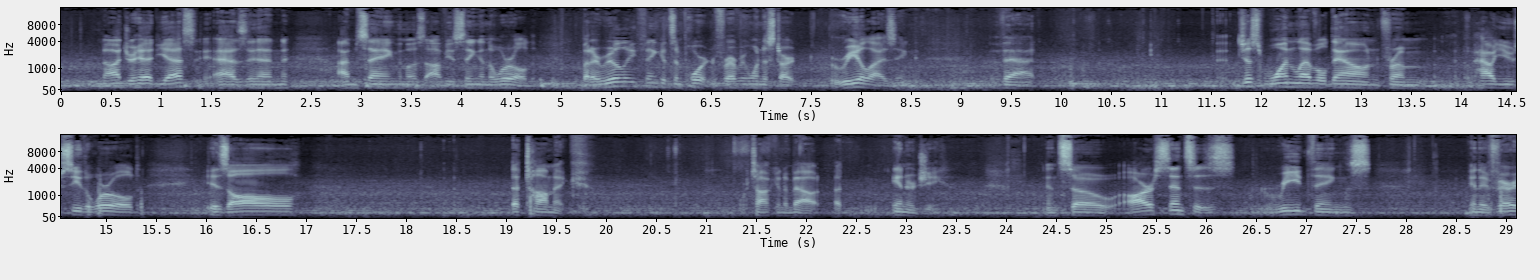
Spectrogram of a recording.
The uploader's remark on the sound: talks about life while driving to a gig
